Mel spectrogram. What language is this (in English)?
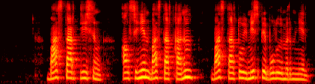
Kazakh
